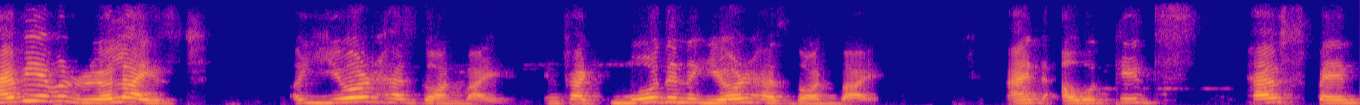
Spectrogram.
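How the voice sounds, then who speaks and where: Speaking at a very slow pace with an Indian accent, a woman uses a high pitch and lively intonation. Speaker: foundation founder. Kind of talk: speech. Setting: video call.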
